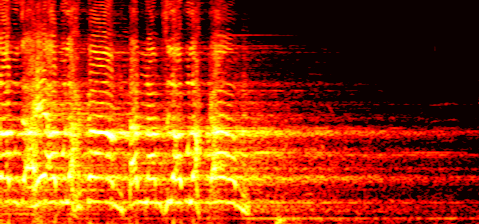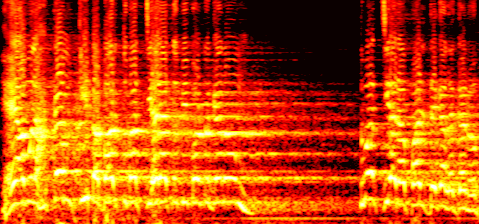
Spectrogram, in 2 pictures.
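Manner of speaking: high, urgent sermon questioning; preaching at full force. Acted. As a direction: ask it high and alarmed. Crowd voiced asking Abu Jahl.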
